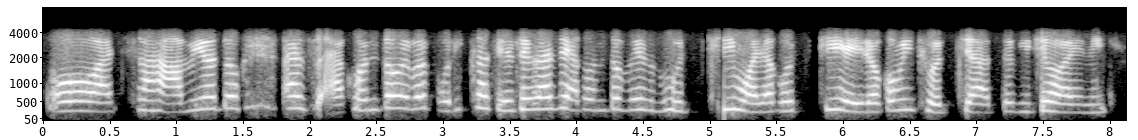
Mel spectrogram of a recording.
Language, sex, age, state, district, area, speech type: Bengali, female, 30-45, West Bengal, Nadia, rural, conversation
